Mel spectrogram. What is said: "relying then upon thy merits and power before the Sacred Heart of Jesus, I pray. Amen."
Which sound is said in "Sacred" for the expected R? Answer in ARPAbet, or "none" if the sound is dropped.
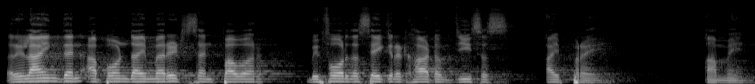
R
